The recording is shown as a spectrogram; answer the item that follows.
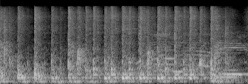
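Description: Cajón played with the hands in a quick run of strokes over a strummed acoustic guitar, with no singing.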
